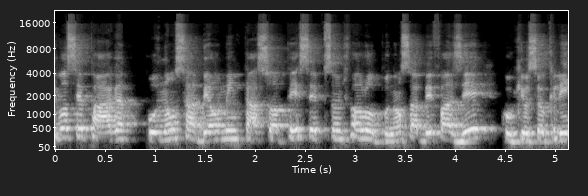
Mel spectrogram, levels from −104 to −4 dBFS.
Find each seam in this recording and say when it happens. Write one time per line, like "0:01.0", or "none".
none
